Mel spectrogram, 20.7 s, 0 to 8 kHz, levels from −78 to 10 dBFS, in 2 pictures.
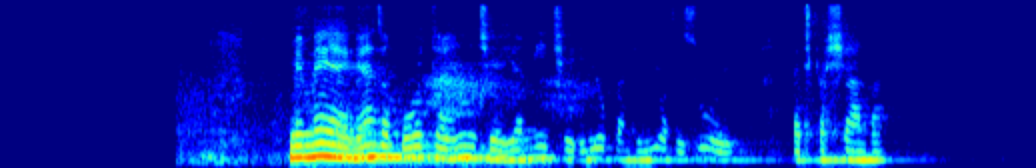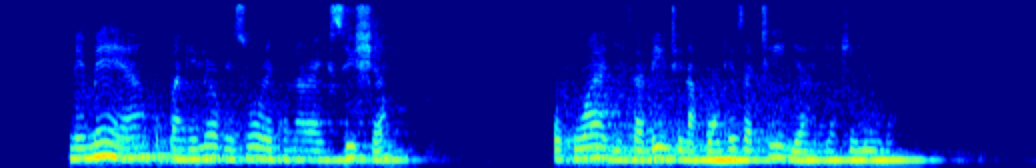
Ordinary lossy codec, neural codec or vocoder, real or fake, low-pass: MP3, 48 kbps; none; real; 7.2 kHz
